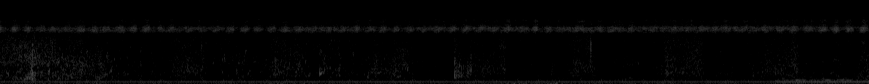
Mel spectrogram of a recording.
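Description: Grasshoppers and locusts whir in a steady, high-pitched drone with a fine rapid pulse, continuing throughout over a low constant hum and occasional soft rustles, beside a meandering path worn by goat hooves as someone walks along. No one speaks.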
